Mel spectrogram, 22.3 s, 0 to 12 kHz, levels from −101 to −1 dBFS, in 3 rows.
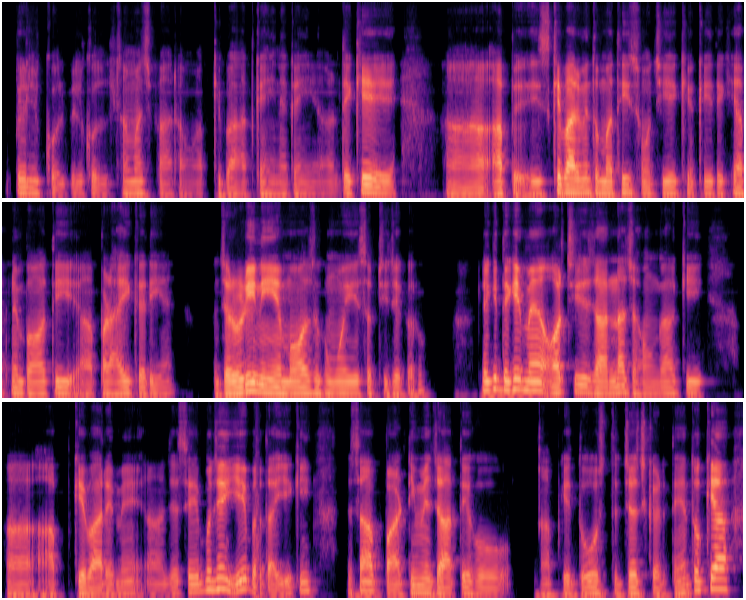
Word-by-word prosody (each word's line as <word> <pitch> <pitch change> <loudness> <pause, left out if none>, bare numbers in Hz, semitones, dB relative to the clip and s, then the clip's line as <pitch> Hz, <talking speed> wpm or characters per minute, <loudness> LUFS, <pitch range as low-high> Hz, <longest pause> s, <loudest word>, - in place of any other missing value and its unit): बिल्कुल, 105 -5 -5
बिल्कुल। 95 -1 -10
समझ 100 0 -4
पा 90 - -10
रहा 90 0 -15
हूँ 95 0 -21
आपकी 95 - -13
बात 95 0 -8
कहीं 95 -1 -7
न 95 - -9
कहीं। 95 +1 -11
और 95 0 -16
देखिए 105 0 +3 0.6
अ, 95 - -8
आप 95 +3 -2
इसके 100 +6 0
बारे 120 -2 +7
में 115 0 0
तो 115 - -2
मत 100 -1 0
ही 120 - +1
सोचिए 100 0 -4
क्योंकि 100 +2 -6
देखिए, 100 +2 -5
आपने 105 0 -4
बहुत 100 +1 -2
ही 105 -1 +2
अ, 95 0 -7
पढ़ाई 100 +1 0
करी 100 -2 -5
है, 100 +4 -13 0.4
ज़रूरी 110 +8 +8
नहीं 120 -4 +7
है 110 - +7
मॉल्स 105 +2 +2
घूमो, 100 0 -2
ये 100 0 0
सब 100 0 -7
चीज़ें 95 0 -6
करो। 70 - -11 0.6
लेकिन 160 +3 +3
देखिए, 165 +1 +7
मैं 155 -1 +6
और 115 -3 +4
चीज़ें 125 -3 0
जानना 105 +3 +2
चाहूँगा 100 -1 -6
कि 105 0 -2 0.5
अ, - - -4
आपके 90 +3 -4
बारे 90 -1 0
में 100 +3 -8
अ, 90 0 -12
जैसे 105 +7 -3
मुझे 165 +6 +4
ये 155 0 +3
बताइए 90 +6 -4
कि 150 - -3 0.4
जैसा - - 0
आप - - -1
पार्टी 90 +6 -1
में 120 -2 0
जाते 100 0 +1
हो, 95 - -4 0.6
आपके 85 +2 -7
दोस्त 105 -2 -3
जज 105 +4 -1
करते 90 0 -7
हैं, 115 +4 -3
तो 160 - 0
क्या 180 -1 +10
अ, 175 - -2
100 Hz, 195 wpm, -25 LUFS, 95-110 Hz, 0.6 s, क्या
